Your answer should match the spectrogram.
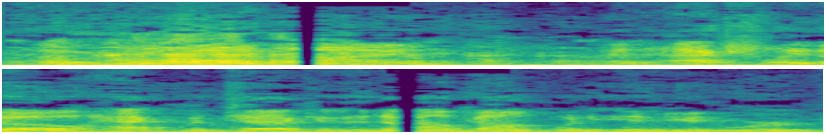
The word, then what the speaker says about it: Hackmatack: after me okay everybody kind of rhymes with big mac attacks and actually though hackmantac is an algonquin indian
